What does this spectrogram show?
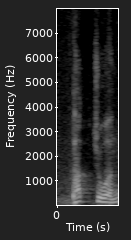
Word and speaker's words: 박주원: 박주원, 박주원. 그렇죠. 발음 잘하셔야 됩니다. 박주원입니다.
